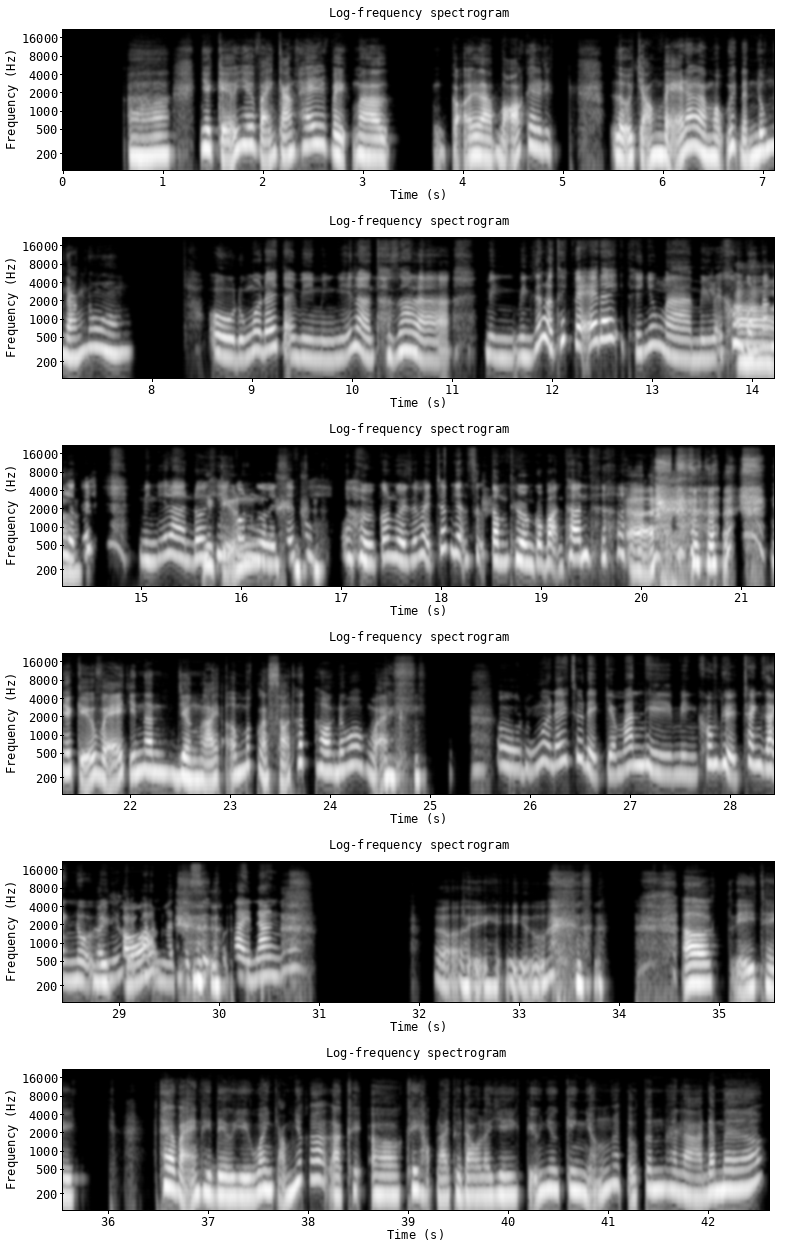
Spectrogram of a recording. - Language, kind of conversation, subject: Vietnamese, podcast, Làm sao bạn vượt qua nỗi sợ khi phải học lại từ đầu?
- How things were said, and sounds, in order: tapping; laughing while speaking: "thật"; other background noise; laugh; laughing while speaking: "ừ"; laugh; laugh; laugh; laugh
